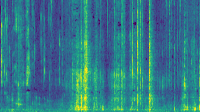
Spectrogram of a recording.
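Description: A bite tears through a soft, crisp roll.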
